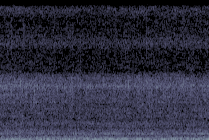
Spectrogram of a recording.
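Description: Steady hiss of a pot of sugar syrup heating on the stove.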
